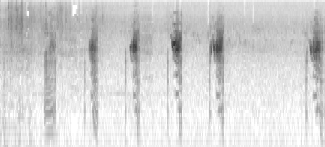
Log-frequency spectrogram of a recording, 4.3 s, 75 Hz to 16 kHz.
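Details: Black stork chicks in an Estonian nest on 20 June 2021, cooled in hot weather by a parent bringing water and wet grass; six separate short squeaky, nasal calls spaced roughly half a second apart over a quiet background.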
